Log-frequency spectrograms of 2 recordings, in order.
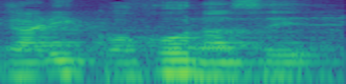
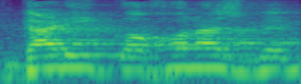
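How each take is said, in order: First: The question is asked calmly, as a plain inquiry. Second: The question is asked impatiently and urgently. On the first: The asker is only seeking information before preparing. "আর একজন ticket কাটার জন্য প্রশ্ন করছে" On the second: The asker is already prepared and waiting to leave. "আপনি তো গাঠি নিয়া ready, bag নিয়া ready"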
